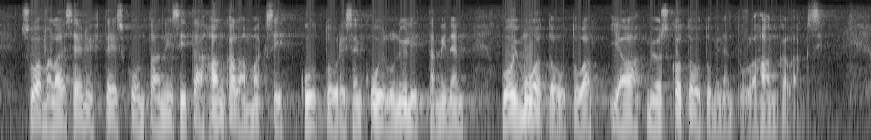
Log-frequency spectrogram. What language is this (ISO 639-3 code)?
fin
